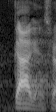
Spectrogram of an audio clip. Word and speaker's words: Goggins: How do you say his last name? – Goggins. – Goggins, right? With a G?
